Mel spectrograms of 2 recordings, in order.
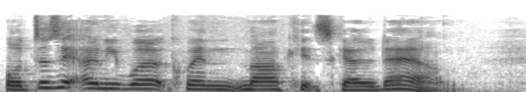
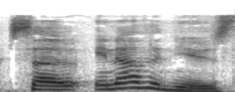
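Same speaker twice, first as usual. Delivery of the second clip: ordinary talk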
